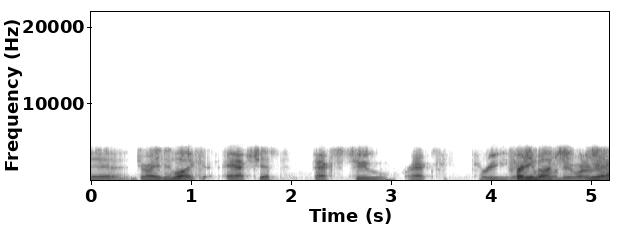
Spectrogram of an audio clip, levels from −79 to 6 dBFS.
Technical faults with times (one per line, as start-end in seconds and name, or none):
0.00-5.19 Opus voice compression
